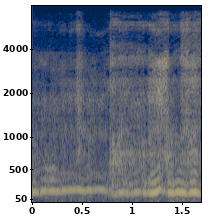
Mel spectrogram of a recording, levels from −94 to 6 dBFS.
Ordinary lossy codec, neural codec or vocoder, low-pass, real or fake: Opus, 32 kbps; autoencoder, 22.05 kHz, a latent of 192 numbers a frame, VITS, trained on one speaker; 7.2 kHz; fake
